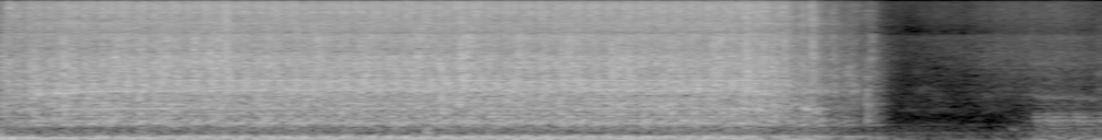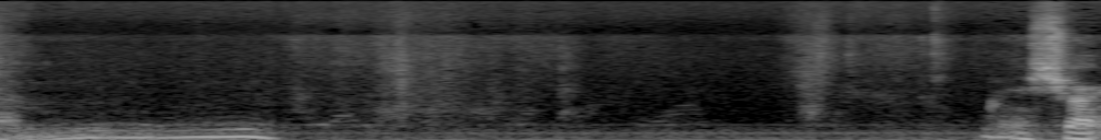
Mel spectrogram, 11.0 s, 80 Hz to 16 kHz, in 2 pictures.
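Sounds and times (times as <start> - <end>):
sewing machine running: 0.0 - 4.4.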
